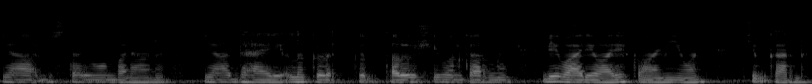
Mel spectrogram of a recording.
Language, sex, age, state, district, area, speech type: Kashmiri, male, 18-30, Jammu and Kashmir, Pulwama, urban, spontaneous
